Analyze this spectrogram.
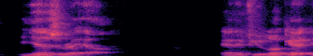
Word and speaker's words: Jezreel: His first child was a boy, and his name is, we would read it Jezreel, but it's really pronounced Yisrael.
